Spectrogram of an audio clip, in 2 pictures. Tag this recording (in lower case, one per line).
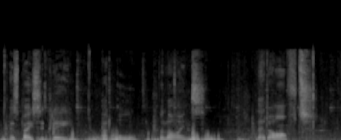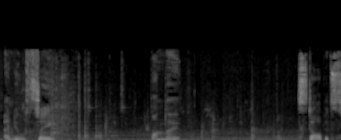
speech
